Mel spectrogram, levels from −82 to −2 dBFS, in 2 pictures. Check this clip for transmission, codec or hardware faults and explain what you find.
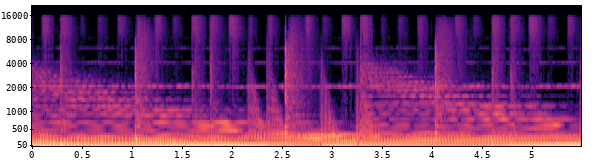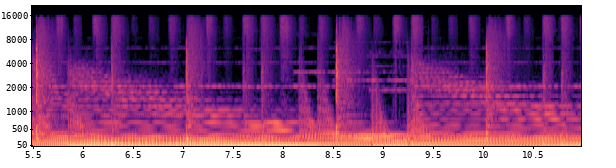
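Nothing faulty can be heard anywhere in this audio.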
